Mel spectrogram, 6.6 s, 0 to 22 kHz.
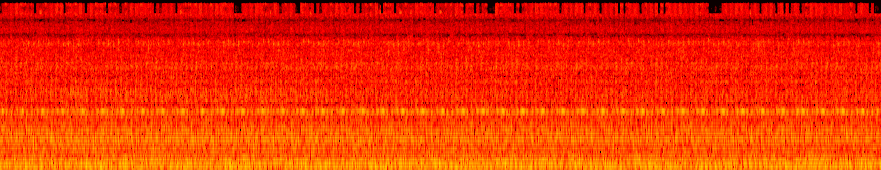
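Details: Yale diesel forklift after a crank-no-start repair (ran about 5 seconds then shut off; owner had checked fuel and pump), running after a boost start; steady diesel idle with rough but regular chug, no knocks or misses; healthy.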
